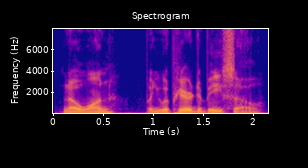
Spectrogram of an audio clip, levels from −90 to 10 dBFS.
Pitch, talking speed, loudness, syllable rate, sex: 100 Hz, 225 wpm, -17 LUFS, 6.5 syllables/s, male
